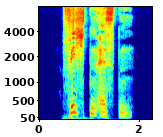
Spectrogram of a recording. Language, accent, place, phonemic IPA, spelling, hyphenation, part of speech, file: German, Germany, Berlin, /ˈfiçtn̩ˌɛstn̩/, Fichtenästen, Fich‧ten‧äs‧ten, noun, De-Fichtenästen.ogg
- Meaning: dative plural of Fichtenast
